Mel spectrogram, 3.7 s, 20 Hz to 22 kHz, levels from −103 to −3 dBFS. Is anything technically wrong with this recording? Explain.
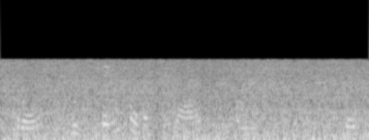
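Yes. An echo leak runs through the whole speech clip, from 0.0 s to the end. A second copy of the speech trails the original by about 0.26 s and is only slightly quieter, roughly 5 dB down, so the talking sounds doubled and smeared. The likely cause is a far-end loudspeaker whose echo canceller let its microphone pickup through and sent it back. On a spectrogram syllables' harmonic patterns repeat a quarter-second later, and the waveform shows bursts followed by quieter ghosts. The audio is band-limited near 4 kHz, which points to a narrowband call codec.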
